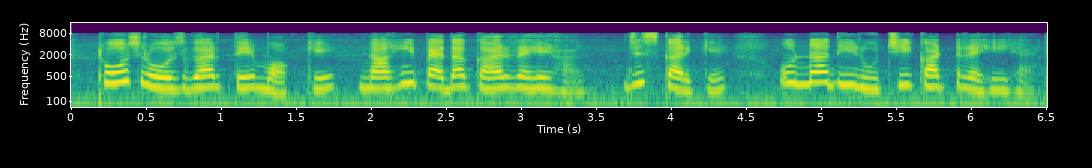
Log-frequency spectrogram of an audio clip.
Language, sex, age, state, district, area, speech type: Punjabi, female, 18-30, Punjab, Jalandhar, urban, spontaneous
